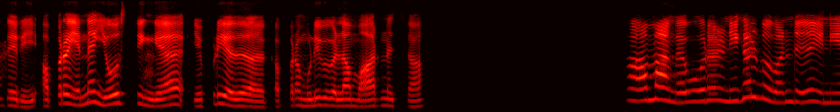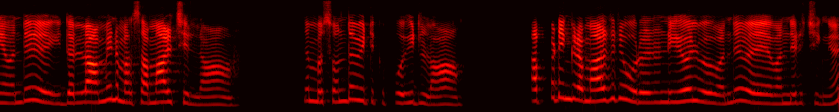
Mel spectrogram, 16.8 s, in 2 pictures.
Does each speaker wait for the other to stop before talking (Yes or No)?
Yes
